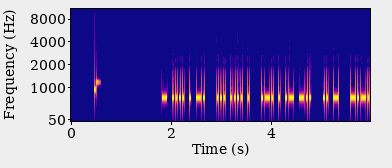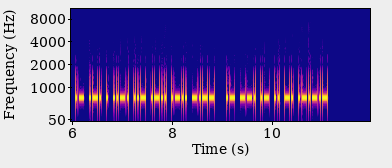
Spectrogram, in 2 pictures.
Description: Morse code, heard as a keyed tone, about 34 wpm, 700 Hz. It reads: THEN SHE READ IT CAREFULLY AGAIN.
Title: Sentences from Top 1300 Words 35wpm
